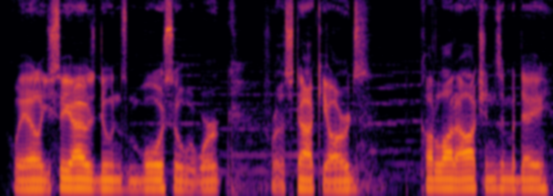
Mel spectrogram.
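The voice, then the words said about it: Western American drawl. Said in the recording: “it's real hard playing a southern gent when you already got a western accent.”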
